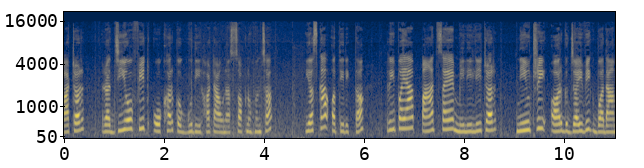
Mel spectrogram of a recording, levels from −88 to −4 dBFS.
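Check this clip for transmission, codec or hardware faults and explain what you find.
One transmission fault stands out in this speech recording. From 6.37 to 6.45 s, for about 80 ms, comfort noise takes the place of the background. The real room noise, which sits around 30 dB below the speech, gives way to a smooth, featureless hiss about 5 dB quieter. The likely cause is discontinuous transmission in the Opus codec: the sender stops sending during a pause, and the receiver fills the gap with synthetic noise shaped roughly like the room. On a spectrogram the textured background briefly becomes an even, uniform wash. The waveform shows a short, slightly lower, flatter stretch before the original noise floor returns.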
